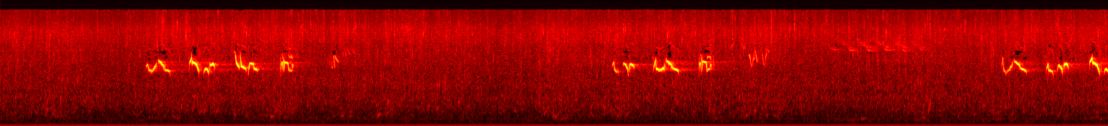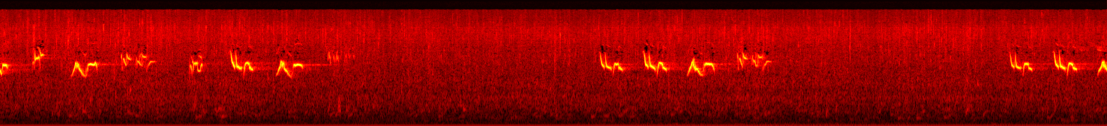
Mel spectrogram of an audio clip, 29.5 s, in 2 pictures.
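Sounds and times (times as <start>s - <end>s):
American robin song by a stream: 1.9s - 4.8s, 8.2s - 10.3s, 13.4s - 19.5s, 22.8s - 25.2s, 28.2s - 29.5s.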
